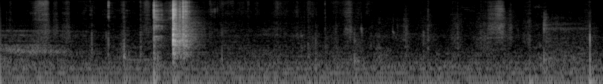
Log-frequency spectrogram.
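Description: Plastic keycaps clicking and clattering as they are handled and set down while being wiped clean, with one sharp clack a little under two seconds in, over a steady low hum.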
